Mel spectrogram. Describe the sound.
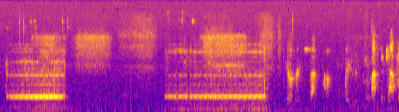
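A telephone call rings a few times with a steady tone, then a voicemail voice speaks briefly in short bursts.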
